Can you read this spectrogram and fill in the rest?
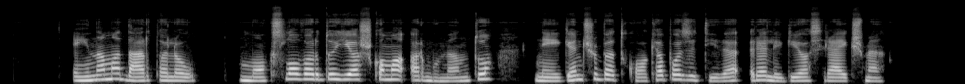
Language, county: Lithuanian, Kaunas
